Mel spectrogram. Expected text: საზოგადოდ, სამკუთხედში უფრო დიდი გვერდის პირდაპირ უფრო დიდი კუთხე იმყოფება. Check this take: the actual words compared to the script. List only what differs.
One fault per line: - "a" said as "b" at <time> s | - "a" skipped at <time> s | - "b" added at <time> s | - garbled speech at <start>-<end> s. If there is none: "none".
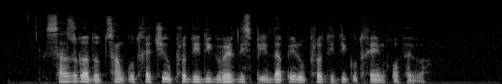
none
